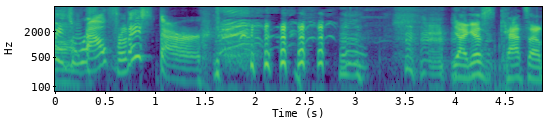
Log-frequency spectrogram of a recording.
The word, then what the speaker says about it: Lister: My name is Ralph Lister.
